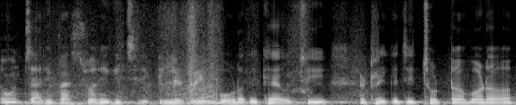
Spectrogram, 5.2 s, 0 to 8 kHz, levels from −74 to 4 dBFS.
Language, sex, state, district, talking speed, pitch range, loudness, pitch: Odia, male, Odisha, Nuapada, 125 wpm, 110-125 Hz, -12 LUFS, 115 Hz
